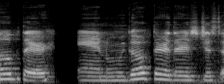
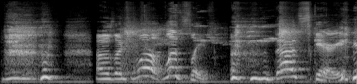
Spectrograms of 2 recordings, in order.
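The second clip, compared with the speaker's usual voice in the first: laughing; 4 semitones higher, slower than usual. Real, not acted. Laughing while telling her scary story.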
